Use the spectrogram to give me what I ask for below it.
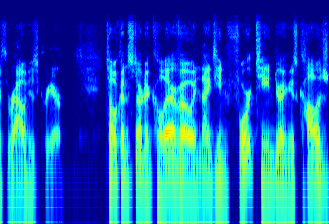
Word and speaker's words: Kullervo: Clairvaux or yeah Kullervo c or k ull ERV oh that's k ull ERV oh I believe it spelled pronounce clairvaux and the work is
